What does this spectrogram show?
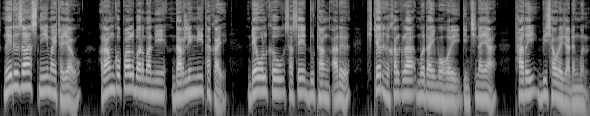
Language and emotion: Bodo, neutral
